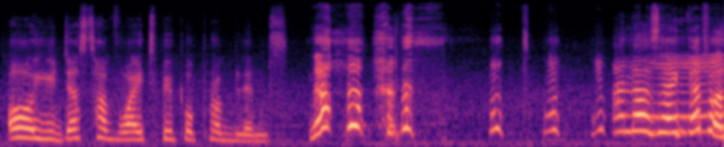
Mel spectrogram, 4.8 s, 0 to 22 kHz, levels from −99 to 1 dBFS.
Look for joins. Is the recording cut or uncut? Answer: uncut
